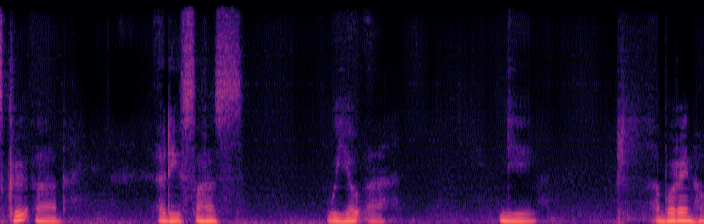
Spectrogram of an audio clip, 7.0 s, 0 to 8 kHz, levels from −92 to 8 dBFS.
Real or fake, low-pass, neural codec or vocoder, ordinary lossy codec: fake; none; codec, 16 kHz, 0.5 kbps, X-Codec, WavLM features, trained on Multilingual LibriSpeech; none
